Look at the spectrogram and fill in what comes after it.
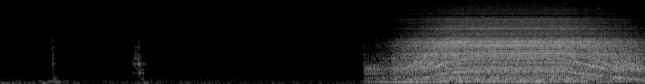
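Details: AEG Lavatherm 56800 tumble dryer, start button faulty and poked in: quiet, then the motor kicks in with a rising hum that holds briefly and fades; motor starts but stops almost immediately, later giving a 5-flash error.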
